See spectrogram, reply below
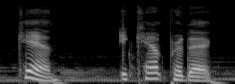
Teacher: Normally, we won't stress the T sound in can't, so the T here is silent.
